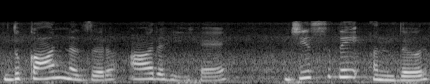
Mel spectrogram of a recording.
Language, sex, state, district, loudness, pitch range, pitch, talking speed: Punjabi, female, Punjab, Kapurthala, -17 LUFS, 205-265 Hz, 235 Hz, 110 wpm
